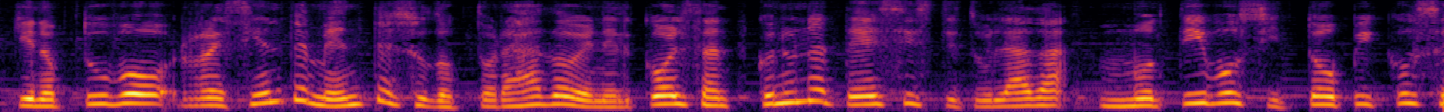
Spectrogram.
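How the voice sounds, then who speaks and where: A woman's voice: medium pitch, warm tone. A woman hosting a podcast, reading a prepared welcome and an introduction of the guest. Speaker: podcast host.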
